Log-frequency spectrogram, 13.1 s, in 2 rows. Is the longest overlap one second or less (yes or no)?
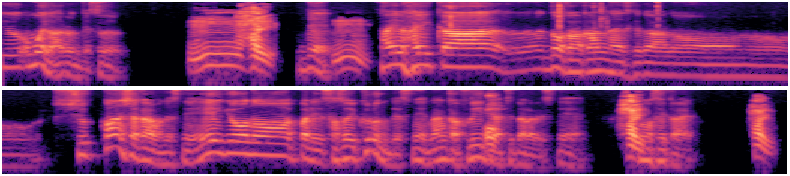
yes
